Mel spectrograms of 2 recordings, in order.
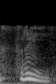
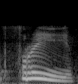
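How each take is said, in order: First: "ثري" said as "sree"; tongue inside, "ثري" becomes "sree"; wrong TH, as S. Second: "ثري" with a true voiceless TH; tongue out between the teeth on "ثري"; correct TH. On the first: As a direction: hiss an S at the start of "ثري". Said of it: "ما ينفعش اقول ثري". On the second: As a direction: clear "three", no S, in "ثري". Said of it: "بطلع لساني". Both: Shown as a demonstration.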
